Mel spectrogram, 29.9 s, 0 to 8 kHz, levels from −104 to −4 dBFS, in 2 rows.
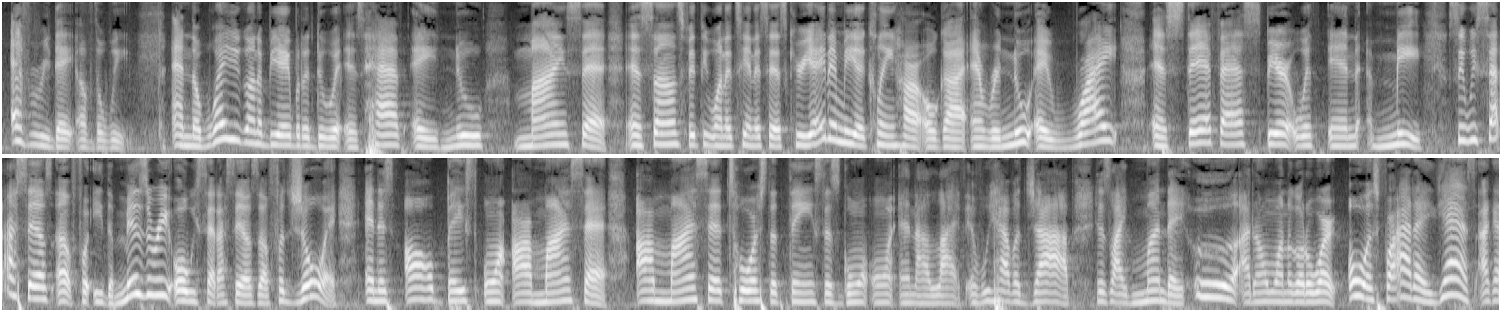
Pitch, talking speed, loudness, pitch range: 185 Hz, 200 wpm, -14 LUFS, 170-210 Hz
